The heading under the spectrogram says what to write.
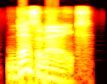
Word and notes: decimate: British English

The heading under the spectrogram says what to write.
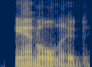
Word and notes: annelid: American English

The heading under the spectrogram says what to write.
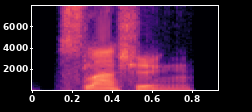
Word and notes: slashing: British English

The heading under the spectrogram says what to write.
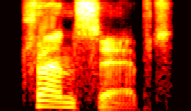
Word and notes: transept: British English

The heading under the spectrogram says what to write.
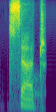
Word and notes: soot: Indian

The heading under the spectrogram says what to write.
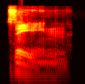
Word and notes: zein: British English

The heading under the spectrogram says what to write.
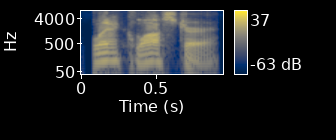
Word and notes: lacklustre: American English

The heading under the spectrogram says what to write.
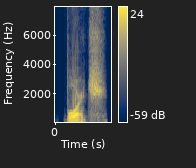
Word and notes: bortsch: American English

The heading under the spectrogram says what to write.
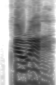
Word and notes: para: American English

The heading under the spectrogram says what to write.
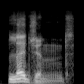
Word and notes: legend: British English

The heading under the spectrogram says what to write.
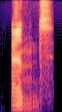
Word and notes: ant: British English

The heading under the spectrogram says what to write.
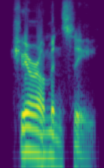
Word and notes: chiromancy: American English

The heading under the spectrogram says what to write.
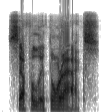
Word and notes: Cephalothorax: American English

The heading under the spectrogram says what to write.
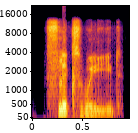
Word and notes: flixweed: British English

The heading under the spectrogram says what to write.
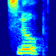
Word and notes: slope: Indian

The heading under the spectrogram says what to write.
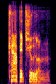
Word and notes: capitulum: British English

